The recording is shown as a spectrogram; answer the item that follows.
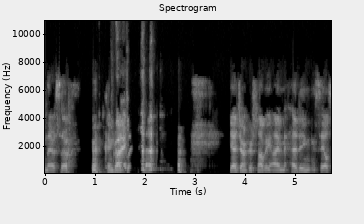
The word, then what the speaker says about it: Krchnavi: we have a guest we're joined by kirchnavi from Siemens all right do you want to introduce yourself sure I mean also perfect pronunciation there so congratulations yeah John krishnavi I'm heading sales name enablement within grid software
